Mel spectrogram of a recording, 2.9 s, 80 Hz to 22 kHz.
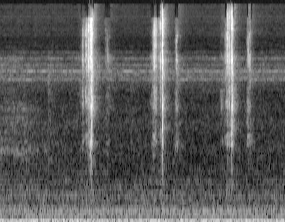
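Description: Scissors snip through 2-inch patches of Rainey's Craft Fur, three crisp separate cuts spaced about a second apart, close up over a low steady background hum.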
